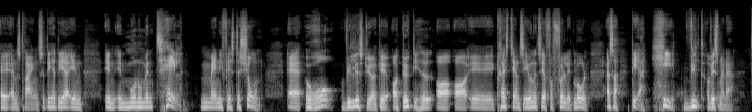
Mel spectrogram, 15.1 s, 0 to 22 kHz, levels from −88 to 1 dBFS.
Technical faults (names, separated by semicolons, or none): none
